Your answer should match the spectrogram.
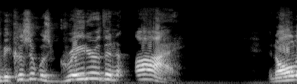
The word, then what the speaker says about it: Ai: Not going to anger me, but it is pronounced Ai.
